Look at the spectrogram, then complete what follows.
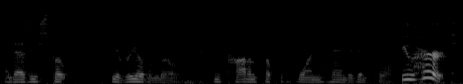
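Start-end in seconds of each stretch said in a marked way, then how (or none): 4.0-4.6 high alarmed shout; crying out. A narrator's reading. Boy crying out to the reeling captain, alarmed shout. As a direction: call out in fright to the captain. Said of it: "cried I".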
